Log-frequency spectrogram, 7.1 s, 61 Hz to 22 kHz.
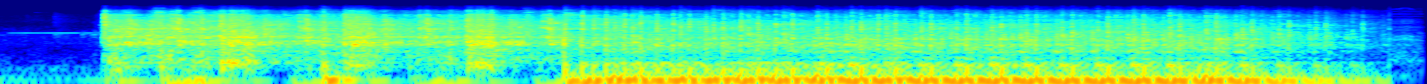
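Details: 2013 Harley-Davidson Dyna Super Glide, 24,000 km, new spark plugs, before repair: rough crackling cranking for about two seconds before the V-twin catches and idles; owner suspects the starter clutch is slipping rather than the compensator.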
